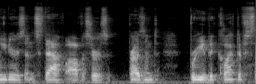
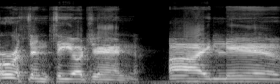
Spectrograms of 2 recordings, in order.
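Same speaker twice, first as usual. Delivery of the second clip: booming, synthetic announcer voice, drawn out; 4 semitones higher, 5 dB louder than usual. Narrator reads a synthetic voice suddenly speaking over the annunciator; booming synthetic voice. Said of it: "The synthetic voice booms suddenly".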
